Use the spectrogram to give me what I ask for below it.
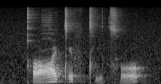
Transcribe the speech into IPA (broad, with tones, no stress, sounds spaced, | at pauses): qʰ ɔ˧ ʕ ɪ˥ tʼ ɪ˥ f tʰ i˩ t͡sʰ ɔ̃˩˥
